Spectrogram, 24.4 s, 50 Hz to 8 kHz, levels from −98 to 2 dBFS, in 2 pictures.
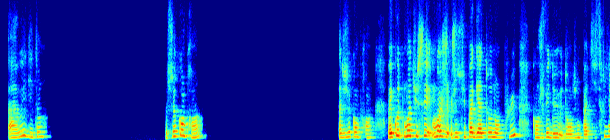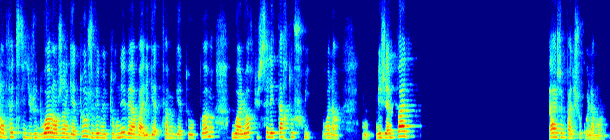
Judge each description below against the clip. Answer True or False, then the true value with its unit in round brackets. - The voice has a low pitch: False (230 Hz)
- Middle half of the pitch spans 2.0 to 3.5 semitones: True (3.1 semitones)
